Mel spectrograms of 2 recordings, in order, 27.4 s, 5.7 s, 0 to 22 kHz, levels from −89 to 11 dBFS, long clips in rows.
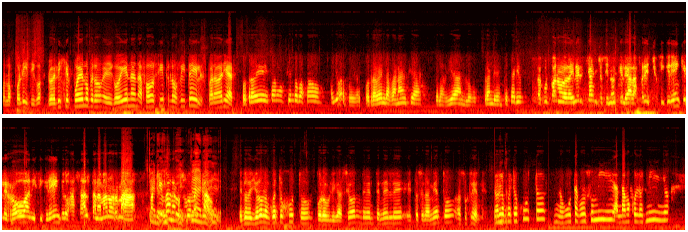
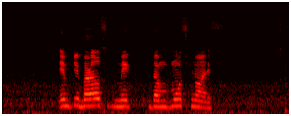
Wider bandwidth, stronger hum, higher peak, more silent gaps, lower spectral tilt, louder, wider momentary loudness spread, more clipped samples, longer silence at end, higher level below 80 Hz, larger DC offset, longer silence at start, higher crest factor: about the same, 13 kHz vs 14 kHz; neither; first, -2 dBFS vs -30 dBFS; neither; about the same, -5 dB/octave vs -5.5 dB/octave; first, -17 LUFS vs -47 LUFS; about the same, 12 LU vs 12 LU; neither; about the same, 0.15 s vs 0.05 s; first, -42 dBFS vs -78 dBFS; neither; about the same, 0 s vs 0.1 s; about the same, 16 dB vs 20 dB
